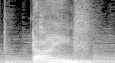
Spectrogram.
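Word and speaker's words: time: टी आई एम ई टाइम। यहां पर आई की साउंड आई है। टी से ट, आई से आई, एम से म और ई साइलेंट रहेगा। क्योंकि यह इस वर्ड का दूसरा वोल्व है। इस रूल को पिछली वीडियोस में हम कई बार पढ़ चुके हैं। तो यह वर्ड बोला जाएगा टाइम।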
